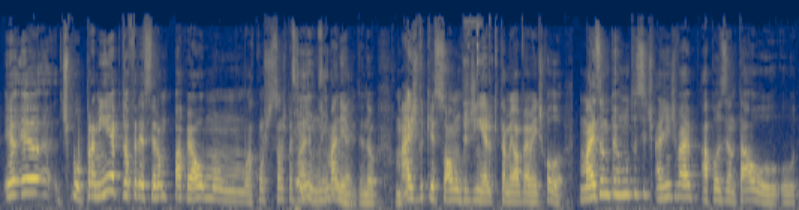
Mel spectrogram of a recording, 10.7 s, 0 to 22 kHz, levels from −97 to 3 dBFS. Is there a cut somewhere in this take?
yes; 3 cuts; at 1.6 s, 6.2 s, 8.7 s

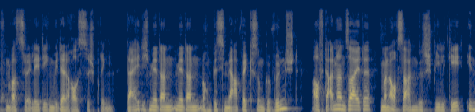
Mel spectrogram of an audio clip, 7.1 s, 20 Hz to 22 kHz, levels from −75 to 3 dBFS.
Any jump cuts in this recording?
yes; 4 cuts; at 1.8 s, 2.6 s, 4.6 s, 5.7 s

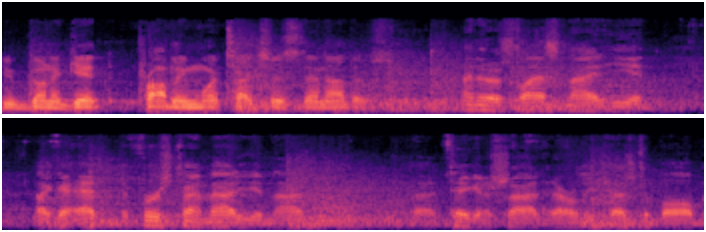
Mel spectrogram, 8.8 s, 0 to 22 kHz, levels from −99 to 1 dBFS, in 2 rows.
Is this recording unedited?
yes; 0 cuts

